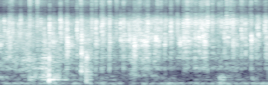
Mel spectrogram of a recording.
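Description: Mustard seeds and chana dal sputter in hot oil in a pan, giving a close, steady crackle with a few sharper pops.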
